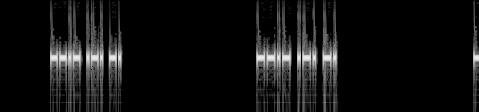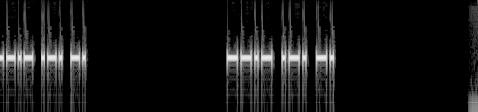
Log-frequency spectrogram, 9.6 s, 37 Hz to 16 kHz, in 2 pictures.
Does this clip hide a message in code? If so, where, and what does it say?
Yes: Morse code from 0.5 to 8.1 s, heard as a keyed tone, about 50 wpm, 700 Hz. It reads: QRN QRN QRN QRN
